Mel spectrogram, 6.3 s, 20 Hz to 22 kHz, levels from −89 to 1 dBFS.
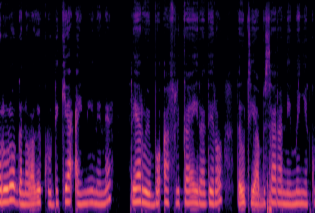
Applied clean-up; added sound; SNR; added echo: none; none; none; none.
